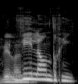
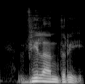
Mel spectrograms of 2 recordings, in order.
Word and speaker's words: Villandry: And I think Villandry is the, I'm not into gardens that much, but I'll tell you, the gardens at, how do we say it in French? – Villandry. – Villandry.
